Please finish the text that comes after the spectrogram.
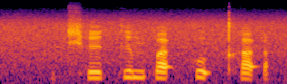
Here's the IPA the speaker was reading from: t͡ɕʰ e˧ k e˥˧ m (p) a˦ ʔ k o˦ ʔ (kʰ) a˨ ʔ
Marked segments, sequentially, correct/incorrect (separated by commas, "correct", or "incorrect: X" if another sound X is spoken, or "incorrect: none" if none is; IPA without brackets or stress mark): correct, correct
